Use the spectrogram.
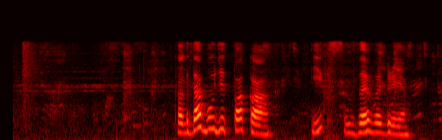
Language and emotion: Russian, neutral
